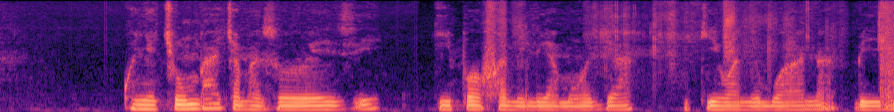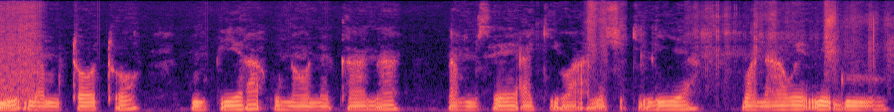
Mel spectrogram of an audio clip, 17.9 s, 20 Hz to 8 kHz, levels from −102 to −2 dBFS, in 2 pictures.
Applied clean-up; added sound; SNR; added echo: none; Fire; 16 dB; none.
